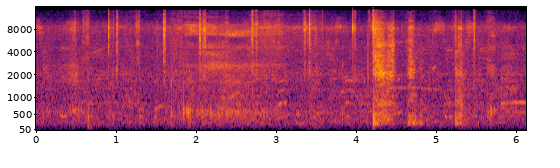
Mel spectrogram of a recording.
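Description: Light rustling and scattered small clicks of body movement and handling noise, with one short breathy noise about four seconds in.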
